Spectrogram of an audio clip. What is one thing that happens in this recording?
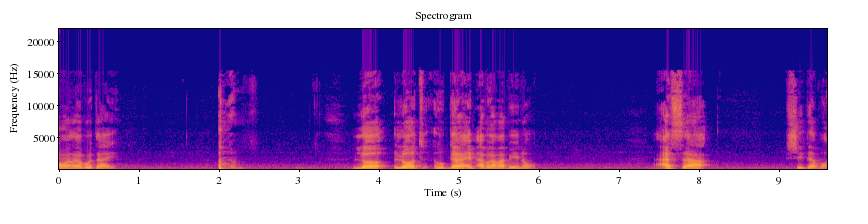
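An elderly man speaks slowly and calmly into a close microphone, with pauses.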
